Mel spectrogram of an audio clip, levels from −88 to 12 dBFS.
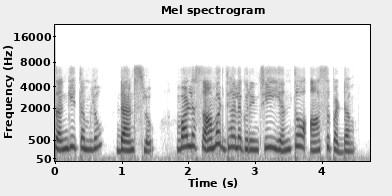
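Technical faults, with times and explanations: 1.65 s, 1.71 to 1.81 s and 4.69 to 4.73 s, AMR comfort noise: just before "వాళ్ళ సామర్ధ్యాల గురించి ఎంతో" the real background briefly gives way to a smooth, even hiss, first for a single 20 ms frame and then for about 100 ms, and again for the last 36 ms of the clip. The phone judged these moments silent and stopped sending speech. The receiver filled the gaps with synthetic noise built from a rough level and spectrum estimate.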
